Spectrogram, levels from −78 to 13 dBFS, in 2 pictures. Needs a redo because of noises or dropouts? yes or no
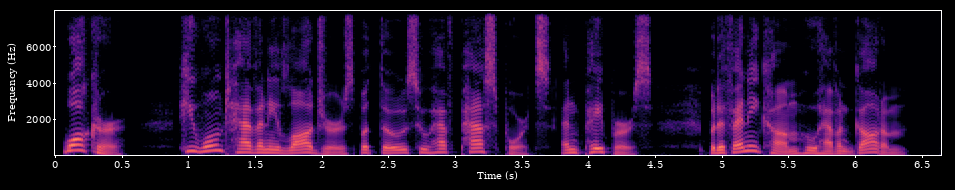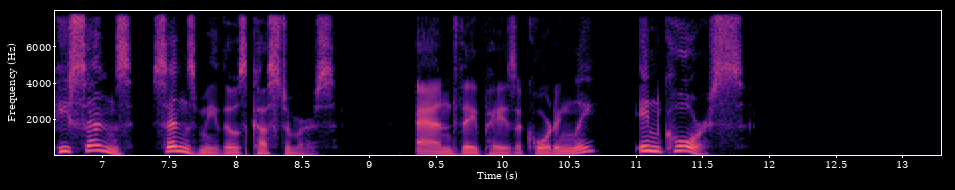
no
